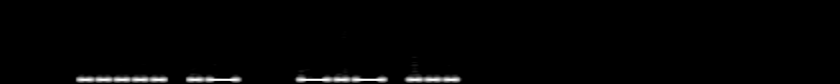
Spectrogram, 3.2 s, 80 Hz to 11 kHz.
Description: Morse code, heard as a keyed tone, about 36 wpm, 690 Hz. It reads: 5A KS
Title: Field Day Exchanges Encore - 35wpm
